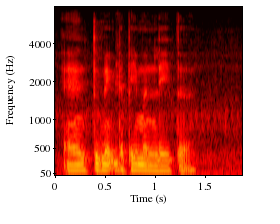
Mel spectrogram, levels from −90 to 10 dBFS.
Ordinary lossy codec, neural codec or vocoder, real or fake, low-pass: none; none; real; 7.2 kHz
